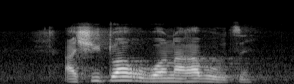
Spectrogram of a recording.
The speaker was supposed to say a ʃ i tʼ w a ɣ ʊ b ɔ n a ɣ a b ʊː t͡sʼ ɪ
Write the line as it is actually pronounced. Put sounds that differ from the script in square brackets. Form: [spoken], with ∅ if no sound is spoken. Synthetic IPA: a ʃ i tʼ w a ɣ ʊ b ɔ n a ɣ a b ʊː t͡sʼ ɪ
